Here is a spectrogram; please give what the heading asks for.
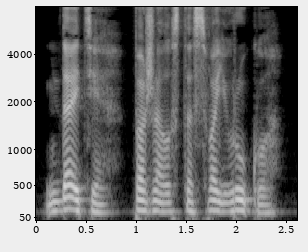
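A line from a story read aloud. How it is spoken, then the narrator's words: Hoarse voice. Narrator (Russian): хрипло произнес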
